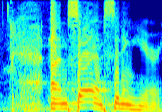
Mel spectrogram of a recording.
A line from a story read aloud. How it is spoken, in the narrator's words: he said, standing nervously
